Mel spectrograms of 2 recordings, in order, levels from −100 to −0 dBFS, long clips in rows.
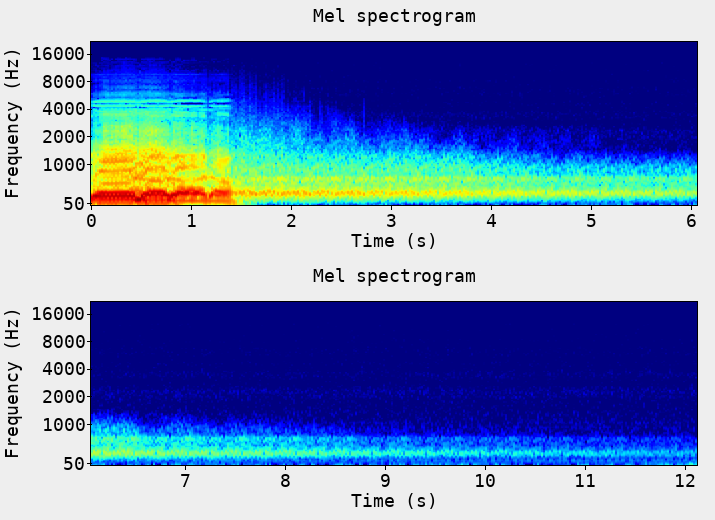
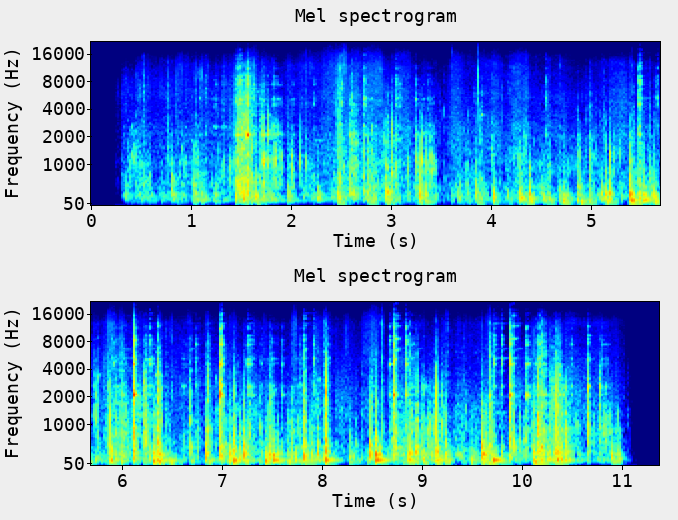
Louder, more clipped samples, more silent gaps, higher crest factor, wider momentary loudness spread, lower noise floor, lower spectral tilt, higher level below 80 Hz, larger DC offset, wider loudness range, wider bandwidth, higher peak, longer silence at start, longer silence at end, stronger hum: first, -9 LUFS vs -31 LUFS; neither; neither; second, 16 dB vs 30 dB; first, 29 LU vs 22 LU; first, -67 dBFS vs -52 dBFS; first, -11.5 dB/octave vs -4 dB/octave; first, -32 dBFS vs -56 dBFS; neither; first, 29 LU vs 10 LU; second, 5.2 kHz vs 17.5 kHz; about the same, 0 dBFS vs -2 dBFS; second, 0 s vs 0.35 s; first, 9.1 s vs 0.4 s; neither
